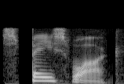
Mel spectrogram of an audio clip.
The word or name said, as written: spacewalk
